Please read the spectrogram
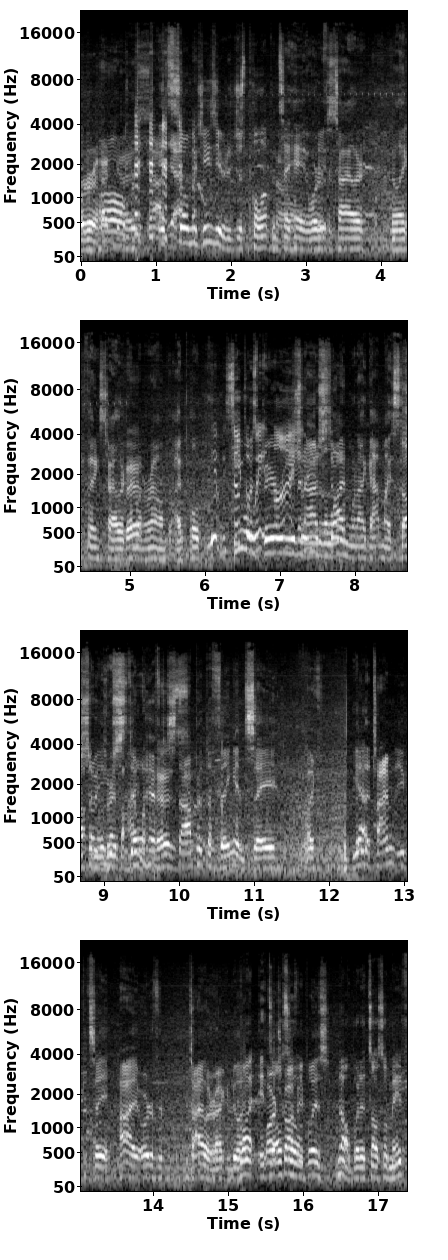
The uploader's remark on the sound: The carnies' generators make for annoying background noise but our county fair vibes can't be beat!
